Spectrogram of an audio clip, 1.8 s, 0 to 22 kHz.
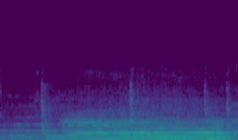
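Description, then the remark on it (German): A cow in a barn holding 60 cows lets out a long, loud moo in icy cold weather, a sustained harmonic bellow that swells and slightly drops in pitch. “Dann gibt es auch wieder zu trinken für die 60 Kühe im Stall.”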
